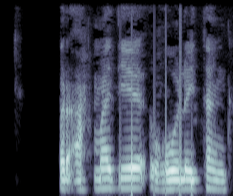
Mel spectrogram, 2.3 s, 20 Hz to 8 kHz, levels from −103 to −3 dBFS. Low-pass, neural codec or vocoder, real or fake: 7.2 kHz; none; real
